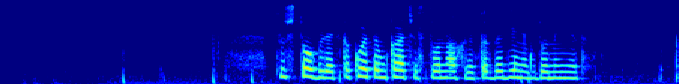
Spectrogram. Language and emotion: Russian, angry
